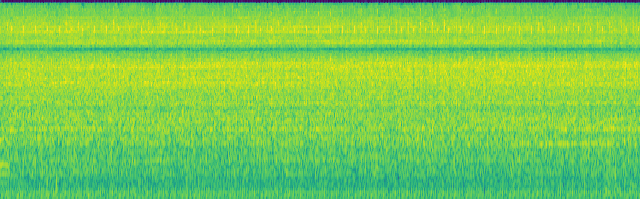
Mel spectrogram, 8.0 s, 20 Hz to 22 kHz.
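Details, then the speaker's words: 1968 AMC AMX 401 V8 after replacing #2 lifter worn to oil hole, idling: steady even hum, no lifter clatter, running on all eight; normal idle, though timing still off and carburetor bad. "fires right up so as far as that bad lifter is concerned [Applause] that's a fix of course the timing's still off and that carburetor is bad but at least it"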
